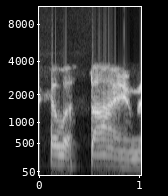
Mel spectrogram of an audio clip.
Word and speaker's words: Hillesheim: It's actually one of those tricky German names. It's Hillesheim is how you pronounce it.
